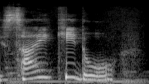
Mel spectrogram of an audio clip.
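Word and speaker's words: 再起動: The next word is, repeat after me, 再起動。 Say it again. 再起動。 Okay. 再起動。 You did it great! If I make it more natural, it will be 再起動。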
